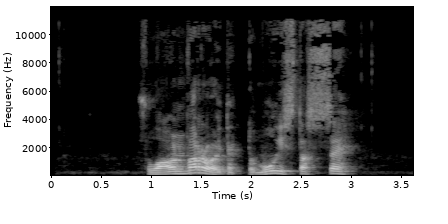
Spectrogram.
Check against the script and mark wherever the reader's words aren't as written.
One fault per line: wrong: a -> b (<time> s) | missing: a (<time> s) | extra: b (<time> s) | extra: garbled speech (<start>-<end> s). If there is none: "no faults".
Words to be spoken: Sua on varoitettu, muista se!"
no faults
